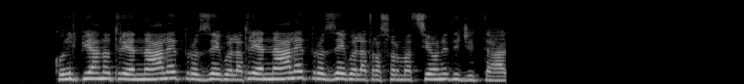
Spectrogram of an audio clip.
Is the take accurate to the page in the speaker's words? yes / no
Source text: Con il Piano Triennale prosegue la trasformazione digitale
no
